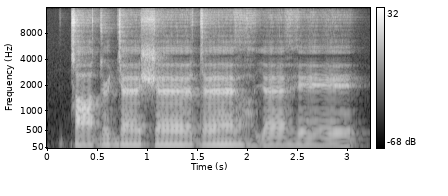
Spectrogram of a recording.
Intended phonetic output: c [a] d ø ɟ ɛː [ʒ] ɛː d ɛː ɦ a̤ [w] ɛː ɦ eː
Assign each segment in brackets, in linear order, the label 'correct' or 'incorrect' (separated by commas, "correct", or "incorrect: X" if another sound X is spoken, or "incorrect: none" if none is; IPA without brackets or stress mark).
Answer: correct, incorrect: ʃ, incorrect: j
